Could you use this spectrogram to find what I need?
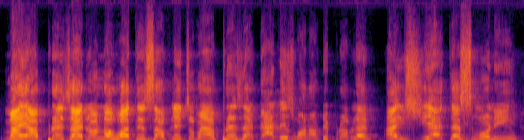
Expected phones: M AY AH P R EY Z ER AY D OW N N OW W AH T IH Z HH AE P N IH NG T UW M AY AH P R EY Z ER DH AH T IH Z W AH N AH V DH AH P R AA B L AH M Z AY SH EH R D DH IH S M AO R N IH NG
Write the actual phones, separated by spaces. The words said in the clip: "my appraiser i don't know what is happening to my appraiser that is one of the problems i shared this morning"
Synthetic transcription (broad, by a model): M AY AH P R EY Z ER AY D OW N N OW W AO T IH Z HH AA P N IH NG T UW M AY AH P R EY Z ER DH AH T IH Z W AH N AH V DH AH P R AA B L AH M AY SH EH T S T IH M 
